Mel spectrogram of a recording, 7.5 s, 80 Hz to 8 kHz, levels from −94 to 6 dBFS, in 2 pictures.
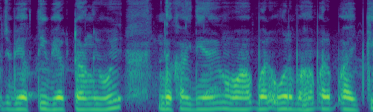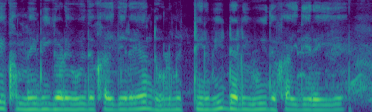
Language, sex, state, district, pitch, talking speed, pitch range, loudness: Hindi, male, Chhattisgarh, Korba, 155 Hz, 275 wpm, 150-175 Hz, -22 LUFS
